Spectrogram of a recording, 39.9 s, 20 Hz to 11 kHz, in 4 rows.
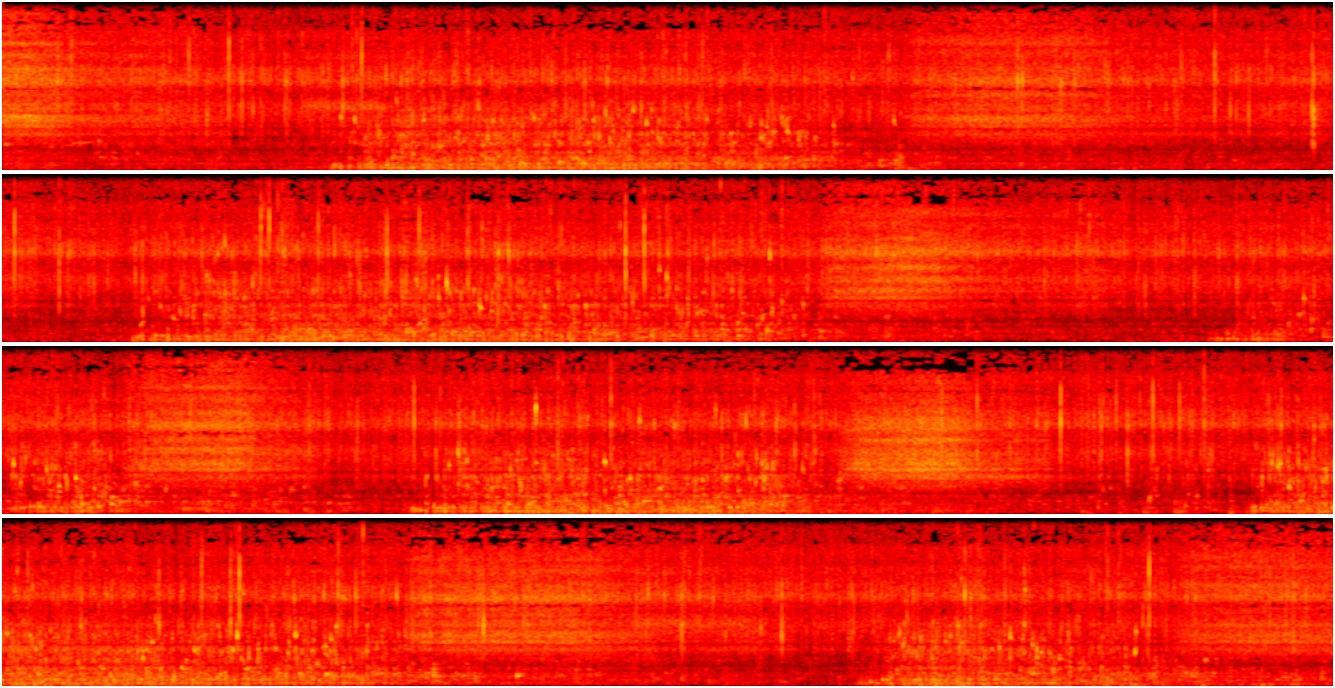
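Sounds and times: regulator inhale hiss: 0:00.0 - 0:01.7, 0:06.7 - 0:09.2, 0:16.1 - 0:18.0, 0:20.9 - 0:23.0, 0:26.2 - 0:28.4, 0:33.0 - 0:35.9, 0:38.9 - 0:39.9
exhaled air bubbling: 0:00.0 - 0:39.9.

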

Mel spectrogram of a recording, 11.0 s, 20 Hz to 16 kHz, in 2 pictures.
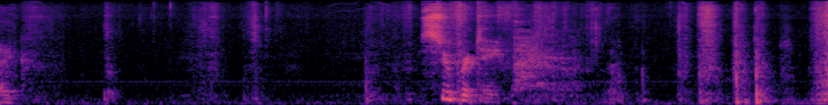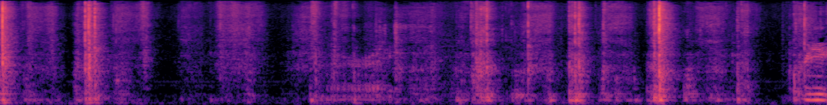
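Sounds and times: fingers scratching packing tape: 0:07.8 - 0:11.0.

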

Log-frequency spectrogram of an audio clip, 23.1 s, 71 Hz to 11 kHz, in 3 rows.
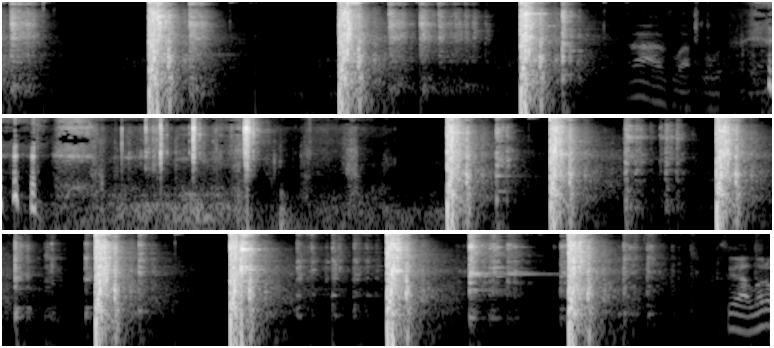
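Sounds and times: pistol shots echoing: 0:01.5 - 0:02.0, 0:03.4 - 0:03.9, 0:05.2 - 0:05.8, 0:12.2 - 0:13.7, 0:14.8 - 0:15.4, 0:16.3 - 0:16.8, 0:21.0 - 0:21.6.

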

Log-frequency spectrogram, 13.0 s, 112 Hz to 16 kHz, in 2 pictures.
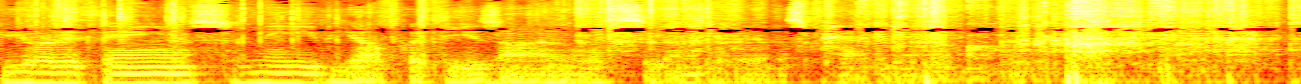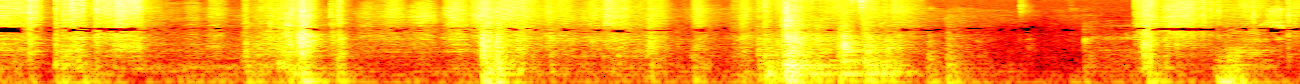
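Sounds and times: foam packaging rubbing and knocking: 0:02.8 - 0:07.2.

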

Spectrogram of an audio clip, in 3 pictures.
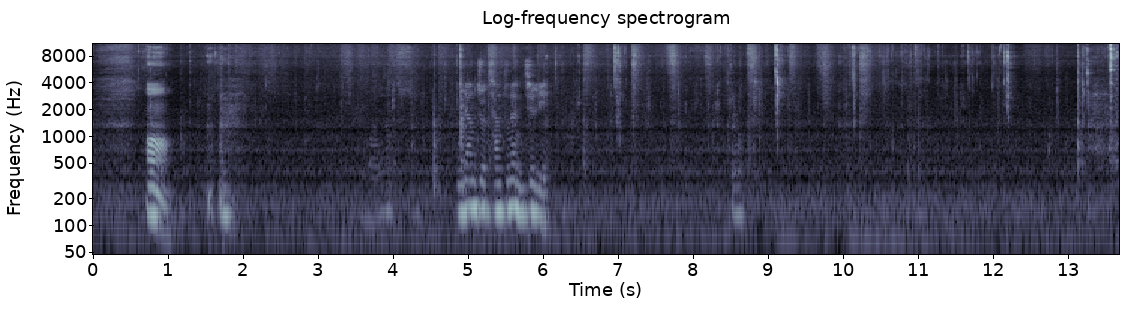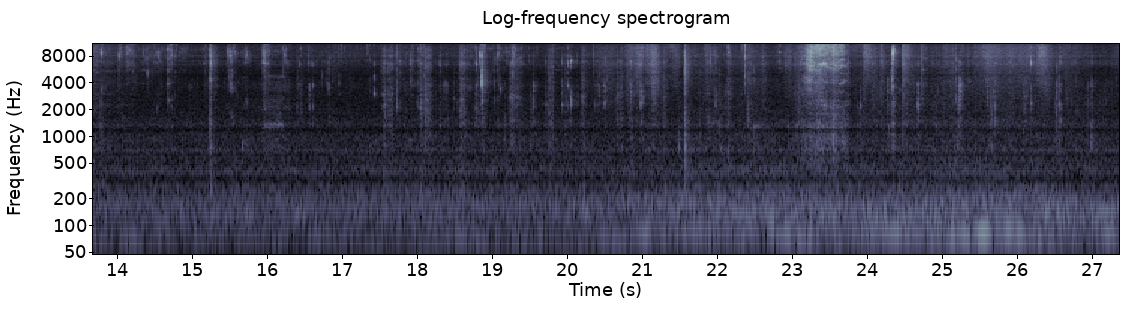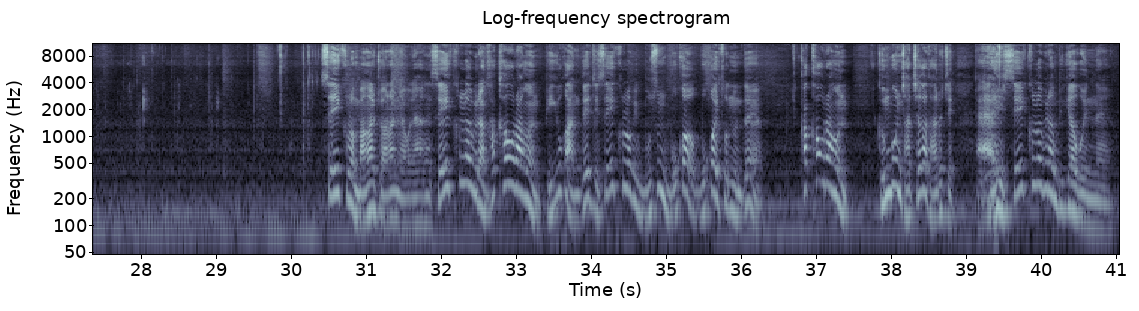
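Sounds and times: person chewing close up: 0:06.1 - 0:30.5.

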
